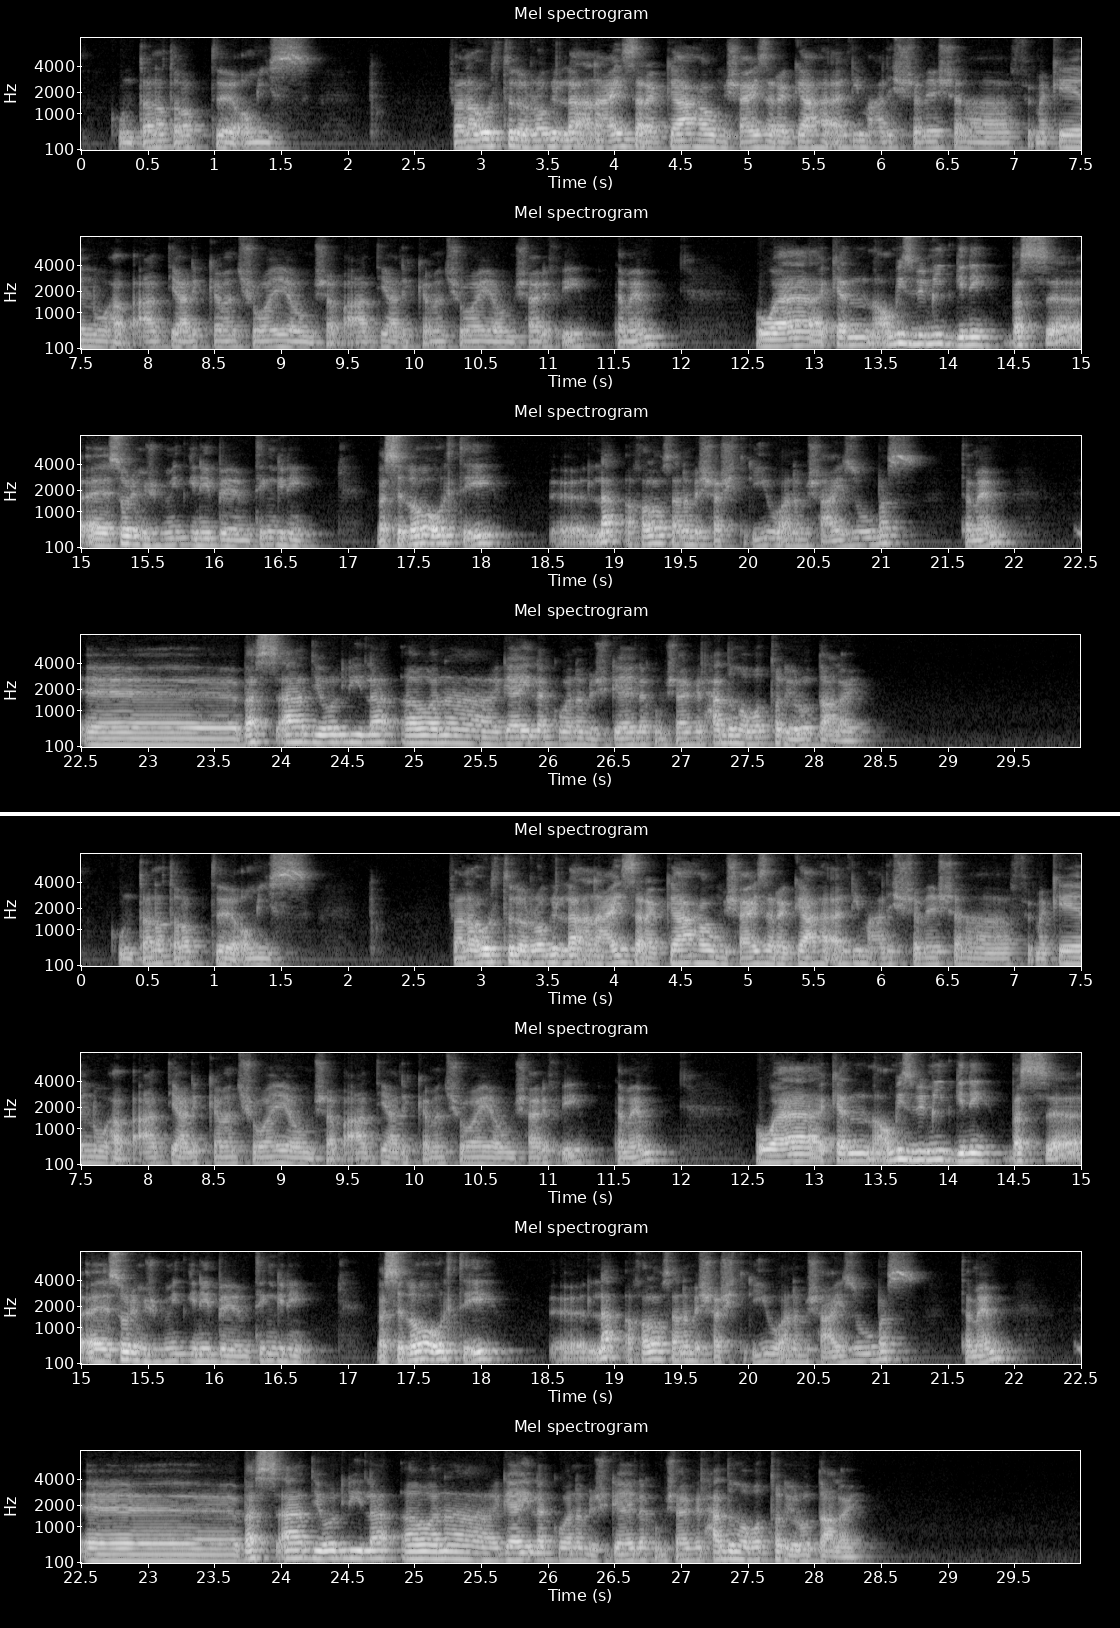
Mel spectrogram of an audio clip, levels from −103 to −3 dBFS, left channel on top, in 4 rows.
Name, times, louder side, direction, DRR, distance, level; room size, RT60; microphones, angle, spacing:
voice 1, 0.3-1.7 2.8-11.8 12.6-16.7 17.2-18.1 18.5-21.2 21.6-21.9 22.5-28.3, right 1 dB, 20° right, 1 dB, 1.3 m, -25 dB
7.1 x 3.7 x 5.4 m, 0.32 s
head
